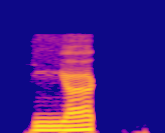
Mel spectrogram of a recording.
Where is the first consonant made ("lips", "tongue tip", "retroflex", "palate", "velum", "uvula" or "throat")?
palate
